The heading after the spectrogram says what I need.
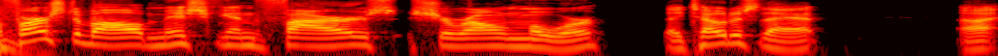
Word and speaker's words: Sherrone Moore: Sherrone Moore? Is that how you say it? Mhm. Yeah. Sherrone Moore shocking dismissal.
